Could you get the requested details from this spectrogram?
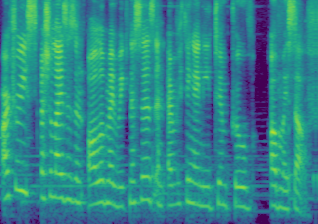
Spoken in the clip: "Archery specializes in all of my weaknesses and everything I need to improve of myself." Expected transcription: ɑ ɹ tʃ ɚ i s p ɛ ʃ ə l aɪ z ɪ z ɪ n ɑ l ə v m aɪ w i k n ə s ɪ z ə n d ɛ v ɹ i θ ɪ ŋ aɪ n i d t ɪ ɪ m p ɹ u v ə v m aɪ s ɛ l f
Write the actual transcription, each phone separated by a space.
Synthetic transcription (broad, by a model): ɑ ɹ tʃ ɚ i s p ɛ ʃ ə l aɪ z ɪ z ɪ n ɑ l ə v m aɪ w i k n ə s ɪ z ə n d ɛ v ɹ i θ ɪ ŋ aɪ n i d t ɪ ɪ m p ɹ u v ə v m aɪ s ɛ l f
